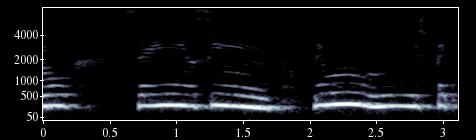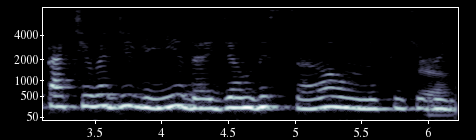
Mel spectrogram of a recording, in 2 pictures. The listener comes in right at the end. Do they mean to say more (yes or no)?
no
